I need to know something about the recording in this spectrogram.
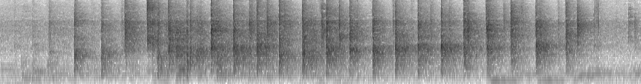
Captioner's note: audience clapping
